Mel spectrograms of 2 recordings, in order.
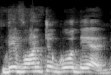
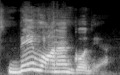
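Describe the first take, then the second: First: They want to go there, want and to kept apart and slow; slow uncontracted version for contrast; slow full form. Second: They wanna go there, spaced and slow; slow drill sentence for repetition; slow practice model. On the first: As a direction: spell out the full form slowly. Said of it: "अगर ये wanna नहीं होता तो क्या होता". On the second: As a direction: say it slowly so students can repeat. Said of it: "आप मेरे साथ में प्रैक्टिस कर सकते हैं". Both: Shown as a demonstration.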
